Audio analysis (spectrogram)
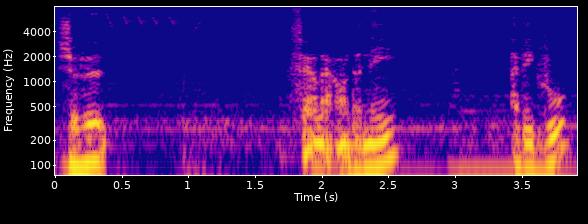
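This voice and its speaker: A man playing an ailing, earnest grandfather in his seventies in a cartoon, speaking reflectively in a frail, gravelly voice. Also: sits low, slow, mellow, full character voice. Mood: pleading, regretful. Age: 70s. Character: weary, ailing old grandfather, regretful and earnest. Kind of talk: animated drama acting in French.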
